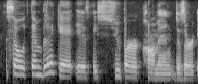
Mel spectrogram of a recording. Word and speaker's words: tembleque: I'll take a stab at the pronunciation, tembleque. Am I close? – Perfect. Yeah.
